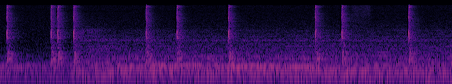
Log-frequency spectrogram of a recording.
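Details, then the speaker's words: Newly purchased JennAir stove ticking on its own for a minute straight, continuing even when turned off: sharp, bright igniter clicks about twice a second, unevenly spaced; continuous igniter clicking unresolved after three repair visits. "this is the sound of my jenn-air stove newly purchased which randomly makes a ticking noise"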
